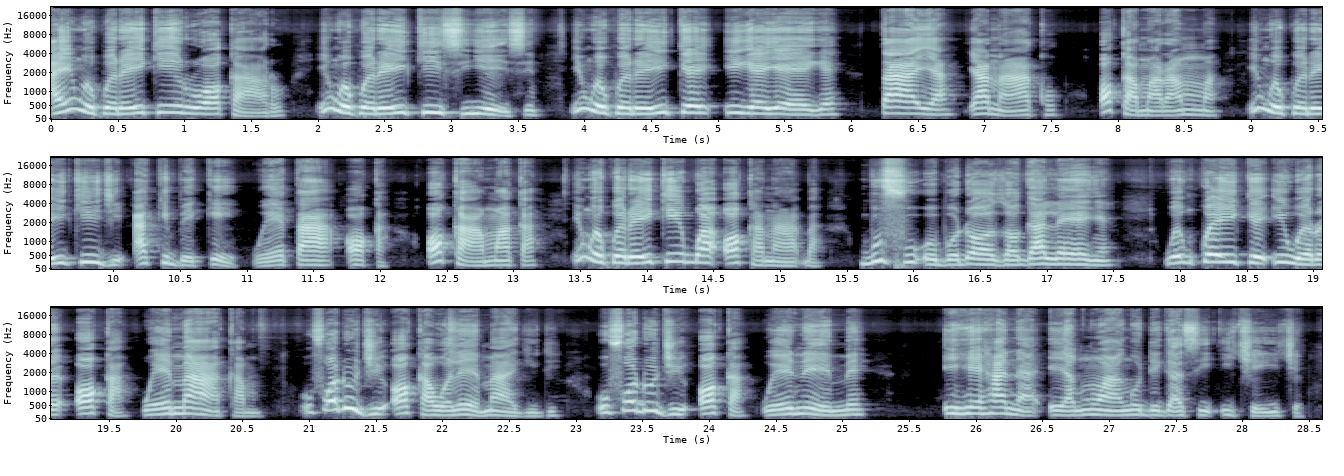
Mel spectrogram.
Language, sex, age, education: Igbo, female, 30-45, primary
